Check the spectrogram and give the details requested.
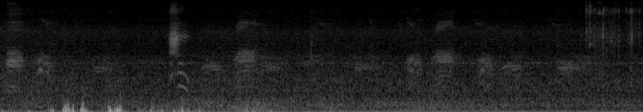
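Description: Short calls from birds, repeated every second or so, over low rumbling thumps in the first few seconds.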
